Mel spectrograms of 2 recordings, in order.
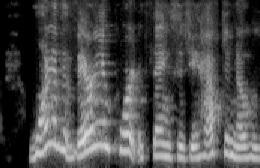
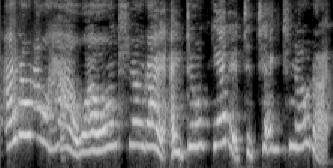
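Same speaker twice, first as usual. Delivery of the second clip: words said in reverse order, higher; backwards speech; 10 semitones higher than usual. Shown as a demonstration. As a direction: play it backwards. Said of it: "I start at the end".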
